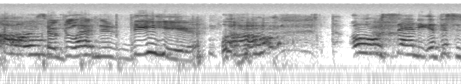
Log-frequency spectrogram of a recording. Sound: giggling

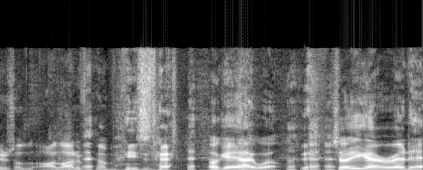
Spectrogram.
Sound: laughs

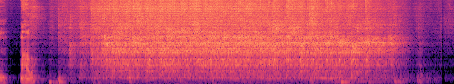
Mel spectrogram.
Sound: applause

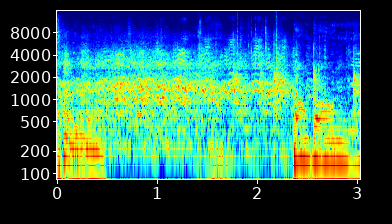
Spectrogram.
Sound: audience laughing

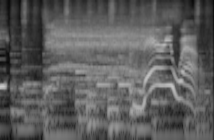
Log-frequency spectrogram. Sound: crowd

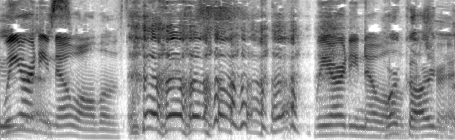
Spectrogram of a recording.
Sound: laughs

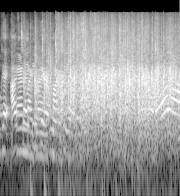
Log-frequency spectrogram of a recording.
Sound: clapping

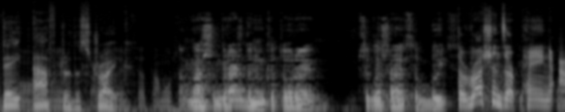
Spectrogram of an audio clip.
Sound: through translator

